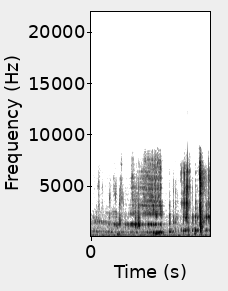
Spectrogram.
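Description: Faint sips and swallows as a man drinks from a glass, scattered through the middle of an otherwise near-silent stretch.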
